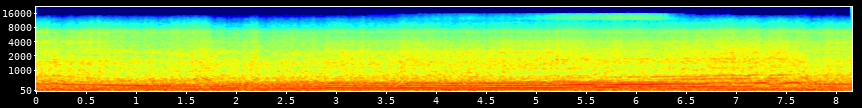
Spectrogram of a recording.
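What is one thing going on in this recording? A race car engine roars loudly from close by, its pitch rising and falling.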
